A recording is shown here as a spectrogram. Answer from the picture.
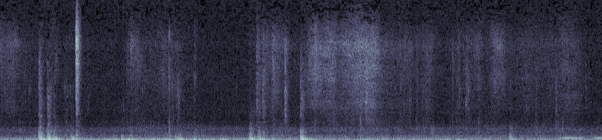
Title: Стук подвески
